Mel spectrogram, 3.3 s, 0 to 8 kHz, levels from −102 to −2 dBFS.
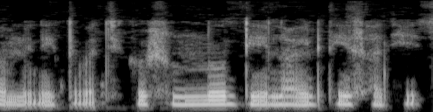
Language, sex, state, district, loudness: Bengali, female, West Bengal, Paschim Medinipur, -29 LUFS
